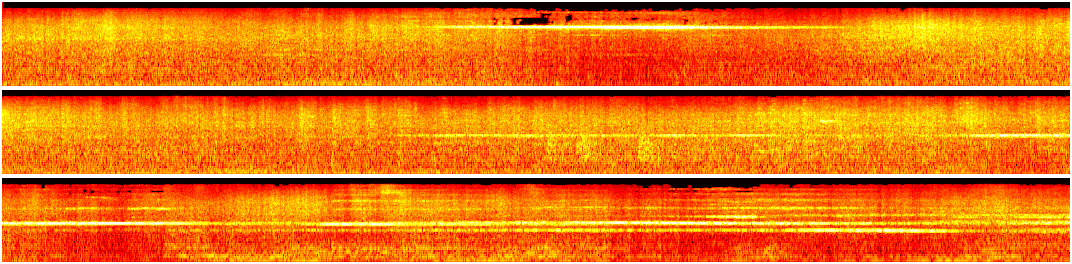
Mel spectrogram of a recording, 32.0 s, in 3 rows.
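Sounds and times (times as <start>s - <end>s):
freight train rumbling past: 0.0s - 32.0s
high wheel squeal: 4.2s - 8.4s, 14.8s - 19.2s, 20.0s - 32.0s.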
